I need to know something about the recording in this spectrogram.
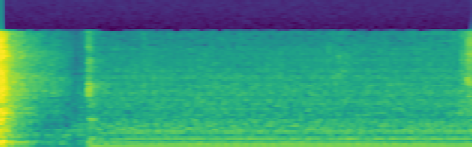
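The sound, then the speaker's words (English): After a brief hush, a microwave oven with a crisp packet inside starts up and settles into a steady electrical hum with a low droning buzz, running evenly to the end without any talking. “if you'd like to set the microwave going.”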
